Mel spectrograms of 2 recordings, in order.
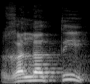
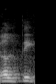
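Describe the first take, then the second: First: A vowel is heard after the L sound. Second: No vowel is heard after the L sound. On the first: The speaker calls it right. "लाम के ऊपर हरकत है" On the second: The speaker calls it wrong. "लेकिन पंजाब में गलती कह"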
